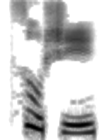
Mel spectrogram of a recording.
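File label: "素食", Mandarin Chinese; chinese flashcards; hsk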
